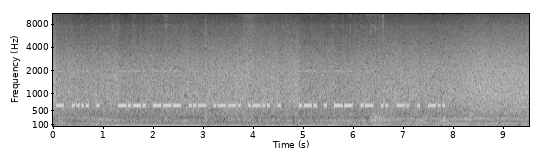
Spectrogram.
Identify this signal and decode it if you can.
Morse code, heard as a keyed tone, hand-sent with a paddle, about 26 wpm, 660 Hz, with heavy radio static, a narrow filter and the noise inside a bus. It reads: THE COUPLE REMAINED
